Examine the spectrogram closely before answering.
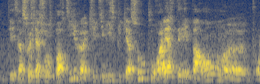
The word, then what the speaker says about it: PickAsso: Picasso, ça s'écrit pic, comme choisir en anglais, P-I-C-K-Asso. De quoi s'agit-il?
